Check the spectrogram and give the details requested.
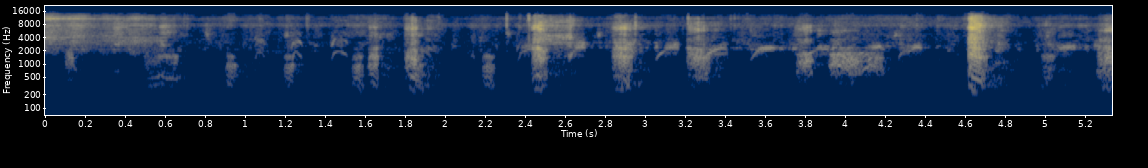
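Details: Little egret nestling, second nest, calling for food from its parents: scattered rasping squawks and short harsh notes at uneven intervals, one sharp louder crack near the end.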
